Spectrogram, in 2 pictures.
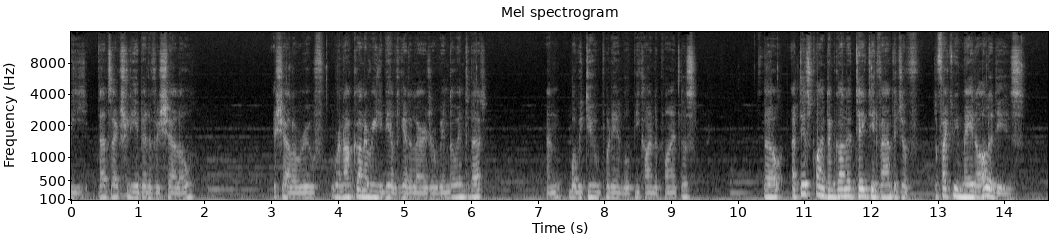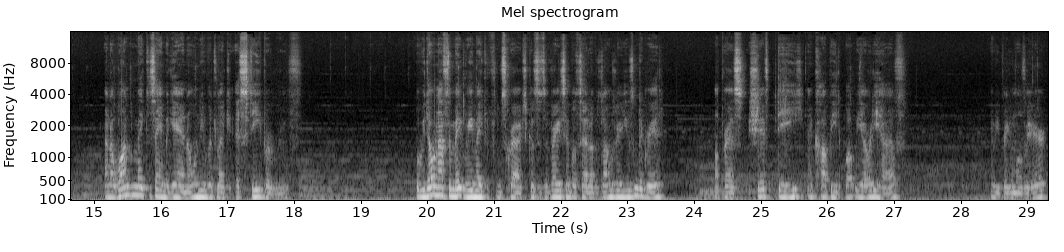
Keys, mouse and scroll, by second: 0.0-9.5 middle drag, 9.5-10.2 scroll down 6, 10.2-13.7 shift+middle drag, 13.7 click, 14.6-15.1 middle drag, 15.1-15.5 scroll up 2, 15.5-18.1 middle drag, 18.1-18.5 scroll down 2, 18.5-23.7 middle drag, 25.1 shift+d.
